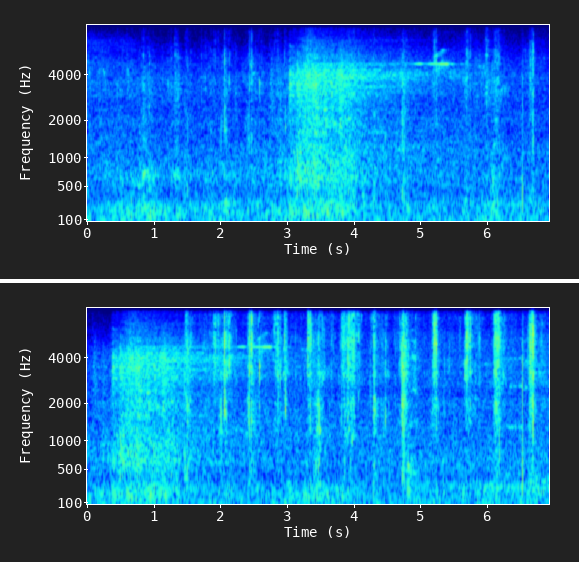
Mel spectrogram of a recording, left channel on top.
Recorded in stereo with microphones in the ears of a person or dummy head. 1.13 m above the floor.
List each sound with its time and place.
1.5 s a splash: 45° right (ahead or behind)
